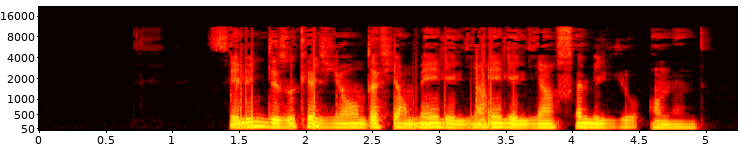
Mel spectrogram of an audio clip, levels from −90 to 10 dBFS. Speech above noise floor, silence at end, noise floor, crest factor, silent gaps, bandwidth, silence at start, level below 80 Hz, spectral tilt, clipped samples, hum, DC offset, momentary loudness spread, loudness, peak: 63 dB; 0.3 s; -82 dBFS; 16 dB; none; 11.5 kHz; 1.3 s; -40 dBFS; -7 dB/octave; under 0.1%; none; under 0.1%; 7 LU; -19 LUFS; -2 dBFS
